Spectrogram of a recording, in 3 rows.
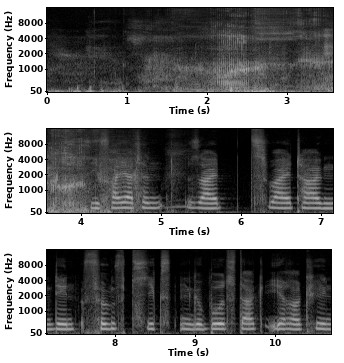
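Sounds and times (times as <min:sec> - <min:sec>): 
guards snoring loudly: 0:01.0 - 0:04.6
speech: 0:04.1 - 0:10.6.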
